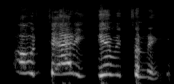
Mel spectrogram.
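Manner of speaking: very high, loud, put-on girly woman's voice. Acting out a random woman's voice coming over the Alexa: put-on random woman's voice. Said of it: "have a random chick voice come over the Alexa".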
